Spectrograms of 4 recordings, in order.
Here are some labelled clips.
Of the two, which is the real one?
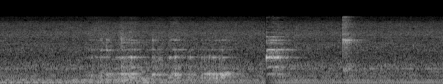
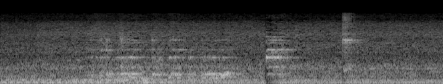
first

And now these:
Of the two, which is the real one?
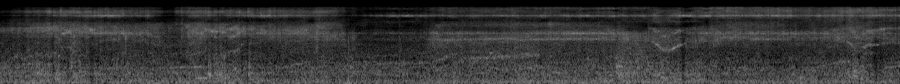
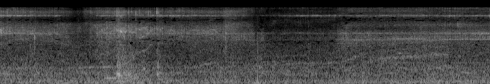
second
